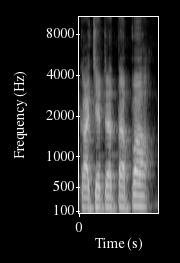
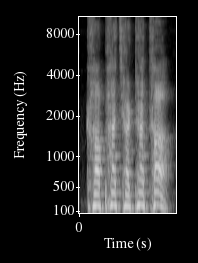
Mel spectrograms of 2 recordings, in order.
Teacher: थोरै हावा लाग्छ, अनि खफ छठ थ बढी हावाको झोक्का लाग्छ, महाप्राण भयो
